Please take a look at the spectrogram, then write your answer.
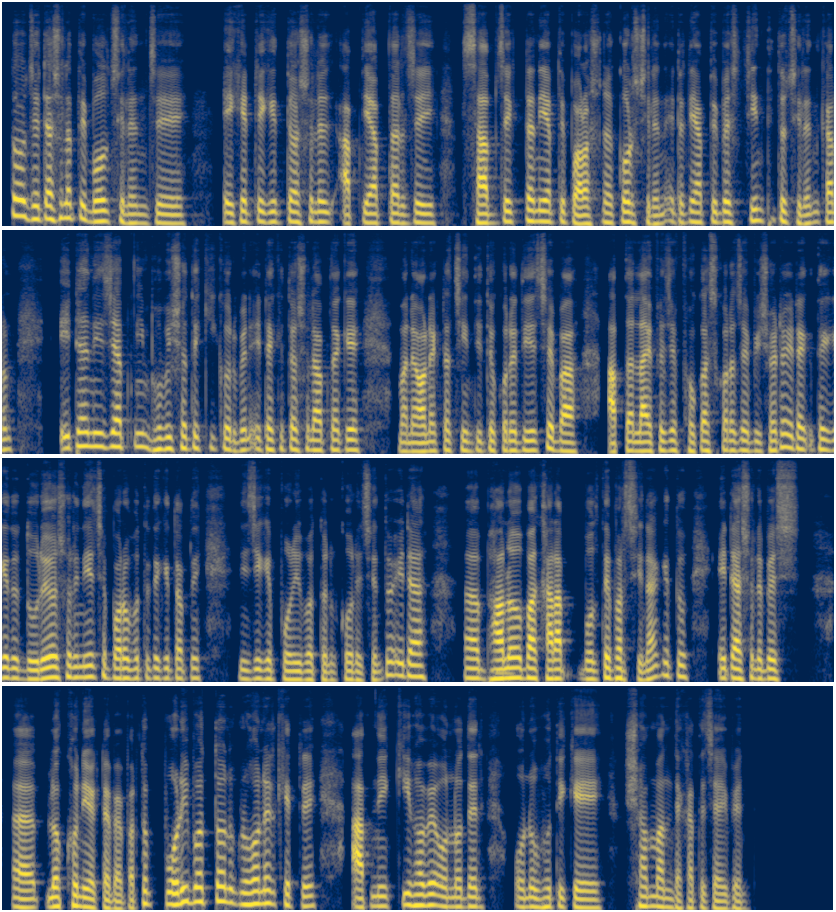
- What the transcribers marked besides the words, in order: in English: "ফোকাস"
- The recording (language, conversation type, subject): Bengali, podcast, পরিবর্তনের সময়ে মানুষ কীভাবে প্রতিক্রিয়া দেখিয়েছিল, আর আপনি তা কীভাবে সামলেছিলেন?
